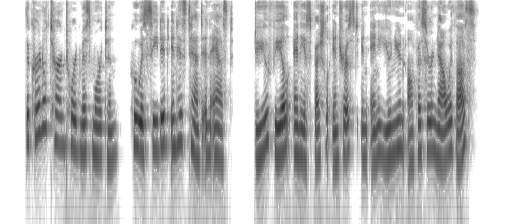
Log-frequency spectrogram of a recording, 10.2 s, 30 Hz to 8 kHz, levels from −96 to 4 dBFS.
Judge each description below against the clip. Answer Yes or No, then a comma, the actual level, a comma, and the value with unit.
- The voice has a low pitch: No, medium, 180 Hz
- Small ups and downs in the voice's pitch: No, average, 3.8 semitones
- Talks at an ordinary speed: Yes, average, 160 wpm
